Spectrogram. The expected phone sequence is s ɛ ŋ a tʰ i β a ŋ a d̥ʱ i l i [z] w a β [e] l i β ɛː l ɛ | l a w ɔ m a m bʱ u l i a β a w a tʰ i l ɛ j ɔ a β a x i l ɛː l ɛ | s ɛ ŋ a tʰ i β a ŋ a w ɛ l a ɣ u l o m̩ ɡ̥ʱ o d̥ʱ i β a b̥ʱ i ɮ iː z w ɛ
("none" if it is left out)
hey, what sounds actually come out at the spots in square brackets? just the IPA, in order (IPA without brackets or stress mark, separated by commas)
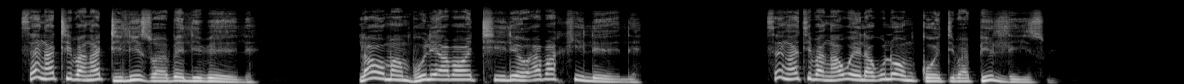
z, e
